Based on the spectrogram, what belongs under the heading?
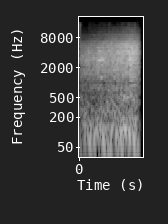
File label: Level Up; Menu Up Animation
